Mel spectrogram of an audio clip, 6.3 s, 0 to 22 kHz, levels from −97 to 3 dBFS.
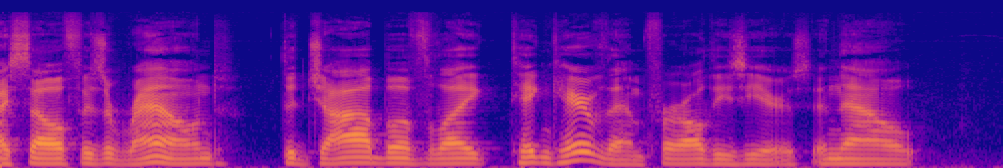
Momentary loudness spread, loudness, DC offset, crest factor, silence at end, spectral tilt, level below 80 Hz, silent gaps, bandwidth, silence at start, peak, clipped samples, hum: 11 LU; -29 LUFS; under 0.1%; 18 dB; 0.55 s; -5 dB/octave; -66 dBFS; none; 16 kHz; 0 s; -12 dBFS; under 0.1%; none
